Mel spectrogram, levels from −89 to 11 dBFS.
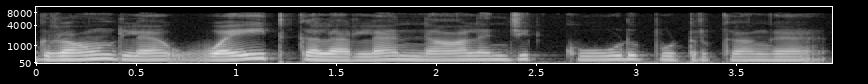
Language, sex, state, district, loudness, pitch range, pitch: Tamil, female, Tamil Nadu, Nilgiris, -16 LUFS, 160-175 Hz, 165 Hz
